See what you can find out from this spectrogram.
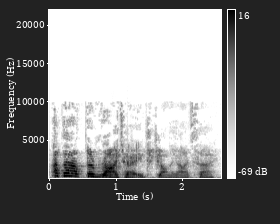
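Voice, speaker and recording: A woman's voice: extremely low pitch, wildly swooping pitch, measured pace, a bit bright, husky, exaggerated voice. An actress playing a dry, probing middle-aged British woman investigator in a radio drama, with a wry, understated way of questioning. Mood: pointed, grave.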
